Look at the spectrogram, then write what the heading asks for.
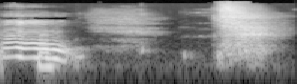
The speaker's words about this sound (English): Bless you.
